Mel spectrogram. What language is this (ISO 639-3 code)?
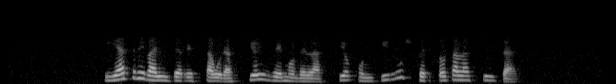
cat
